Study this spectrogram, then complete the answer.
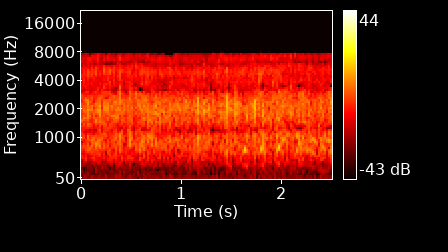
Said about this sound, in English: Applause.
